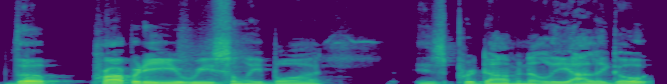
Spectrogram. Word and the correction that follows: aligoté: or it's aligoté.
